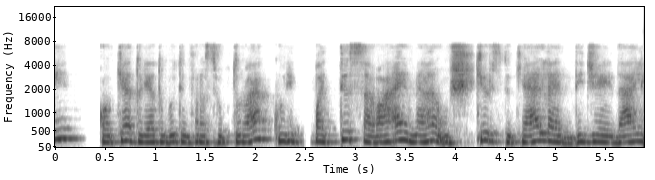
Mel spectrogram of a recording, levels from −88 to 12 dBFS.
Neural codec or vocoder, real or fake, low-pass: codec, 16 kHz, 4.8 kbps, FACodec; fake; 7.2 kHz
